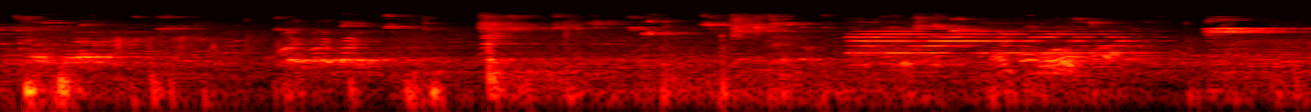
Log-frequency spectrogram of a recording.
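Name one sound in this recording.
Young players shout to each other across the court.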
